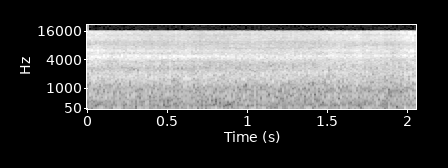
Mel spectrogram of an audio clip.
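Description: Small woodland creek running over rocks: a steady, even rush of water.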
